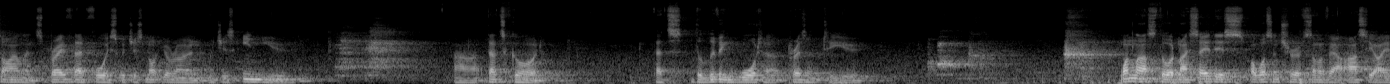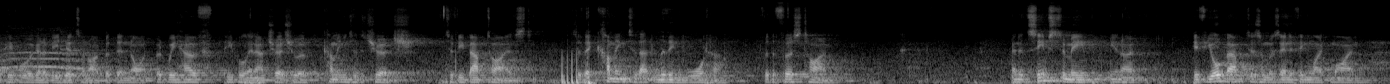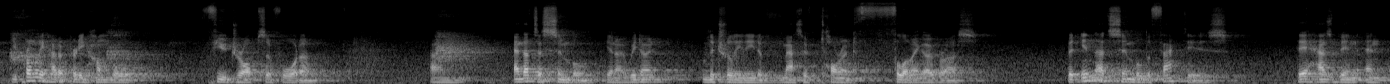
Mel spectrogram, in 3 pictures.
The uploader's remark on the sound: delivered in St Peter Chanel Church, Tannum Sands, Qld.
